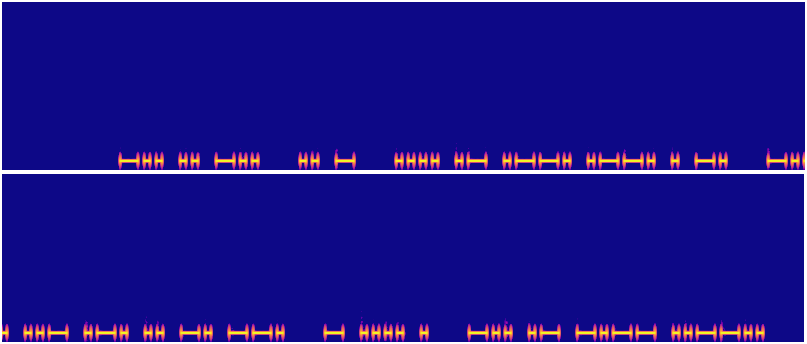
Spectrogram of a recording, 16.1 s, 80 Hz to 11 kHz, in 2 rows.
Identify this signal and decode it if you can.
Morse code, heard as a keyed tone, about 19 wpm, 700 Hz. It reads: DID IT HAPPEN DURING THE DAY?
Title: Sentences from Top 1000 Words - Review Part 2 - 20wpm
